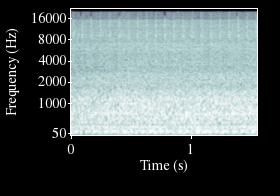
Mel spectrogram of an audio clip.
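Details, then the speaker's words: 1994 Ford Bronco XLT after a complete TTB steering upgrade: a smooth, quiet idle with no power steering whine, faint steady injector clicking audible, and the engine sounds healthy. "quiet as a church yes that is so crazy how much quieter it is compared to before no power steering wine at all I can hear the injectors clicking that's how quiet it is"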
